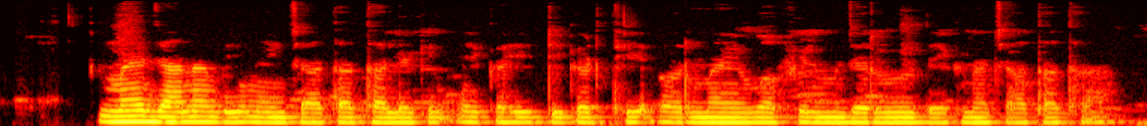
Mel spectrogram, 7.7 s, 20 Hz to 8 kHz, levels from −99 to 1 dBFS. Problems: none marked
